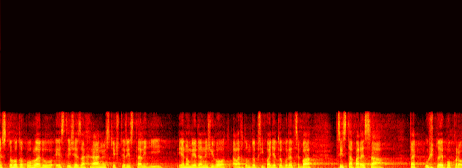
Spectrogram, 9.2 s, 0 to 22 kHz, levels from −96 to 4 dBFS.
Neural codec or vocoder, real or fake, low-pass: codec, 16 kHz, 8 kbps, FreqCodec, smaller model; fake; 7.2 kHz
